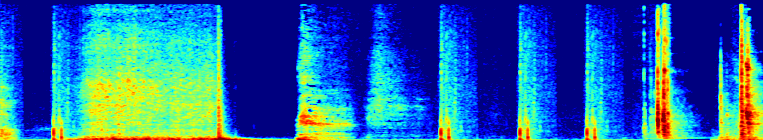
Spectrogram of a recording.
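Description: A door is opened with a rush of rustling noise, followed by several sharp clunks and thumps spaced unevenly.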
